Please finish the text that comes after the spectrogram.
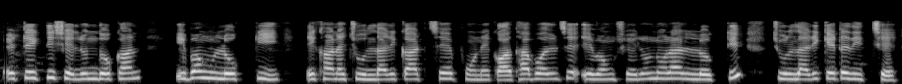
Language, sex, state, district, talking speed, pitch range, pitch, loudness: Bengali, female, West Bengal, Dakshin Dinajpur, 140 wpm, 240-270 Hz, 250 Hz, -16 LUFS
